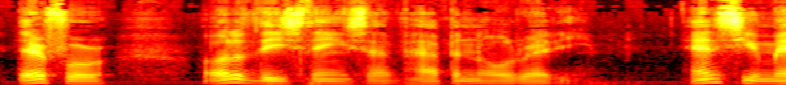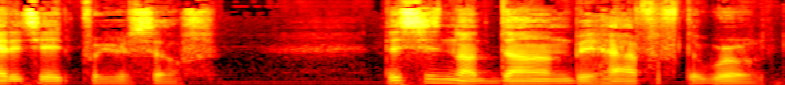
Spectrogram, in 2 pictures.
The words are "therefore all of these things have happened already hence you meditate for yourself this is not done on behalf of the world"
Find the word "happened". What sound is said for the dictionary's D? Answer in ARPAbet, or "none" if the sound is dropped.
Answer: D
